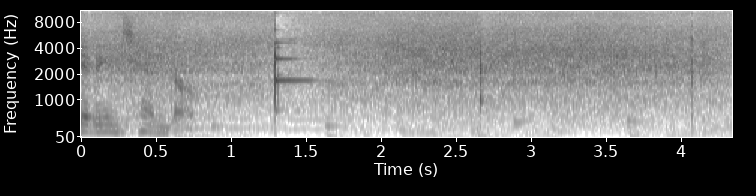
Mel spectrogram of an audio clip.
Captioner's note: leeks sizzling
